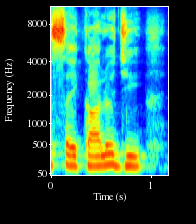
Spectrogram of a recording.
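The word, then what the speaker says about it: psychology: लेकिन बोले नहीं जाते जैसे कि पहले वर्ड में साइकोलॉजी यह पी जो है साइलेंट है लिखा गया है लेकिन इसका जो सावंड है वह साइलेंट है अफन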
